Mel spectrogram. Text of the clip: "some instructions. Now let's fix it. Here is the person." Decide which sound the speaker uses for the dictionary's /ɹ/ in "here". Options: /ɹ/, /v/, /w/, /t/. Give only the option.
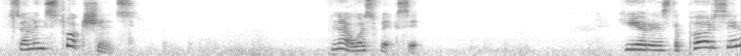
/ɹ/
